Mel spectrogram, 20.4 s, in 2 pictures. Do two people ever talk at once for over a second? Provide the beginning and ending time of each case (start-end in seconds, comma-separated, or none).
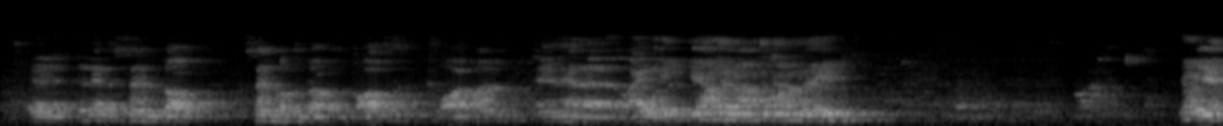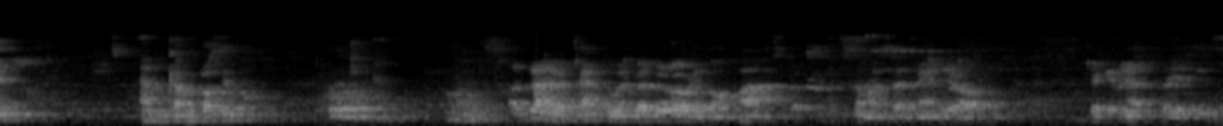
5.3-6.9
